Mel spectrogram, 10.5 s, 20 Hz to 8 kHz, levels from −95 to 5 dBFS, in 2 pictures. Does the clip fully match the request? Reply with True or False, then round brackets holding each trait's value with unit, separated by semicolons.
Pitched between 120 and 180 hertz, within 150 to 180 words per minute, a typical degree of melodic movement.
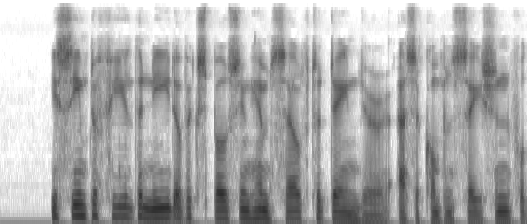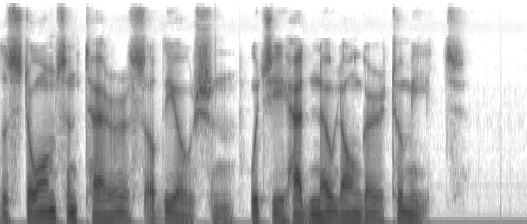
False (95 Hz; 165 wpm; 3.3 semitones)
